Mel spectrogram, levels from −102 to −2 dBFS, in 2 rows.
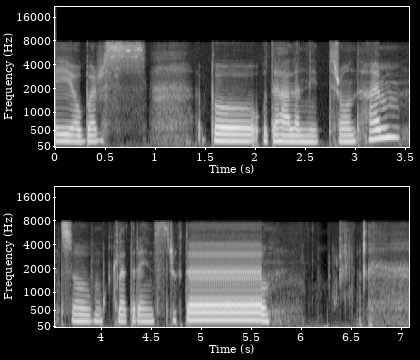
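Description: From 4.90 s to 5.60 s the speech gives way to a system hang loop. The machine or its driver stalled while the sound hardware kept replaying one 23.22 ms slice of its ring buffer, which fits a 1024-sample buffer. That slice repeats 30 times, so about 0.7 s of real audio is lost under a steady buzz at 43.1 Hz. A dropout would leave silence, but this fills the gap with a pitched drone built from identical cycles.

Between 6.16 s and 6.26 s, for 100 ms, comfort noise stands in place of the background. The quiet background sits about 43 dB below the loudest speech, and there the real room sound turns into smooth, featureless hiss with a level shift of about 4 dB. This is likely discontinuous transmission with synthetic noise inserted at the receiver. A simple fade or a noise gate would only lower the real background, while this changes its character. Throughout the clip, the call codec leaves nothing above 8 kHz.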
